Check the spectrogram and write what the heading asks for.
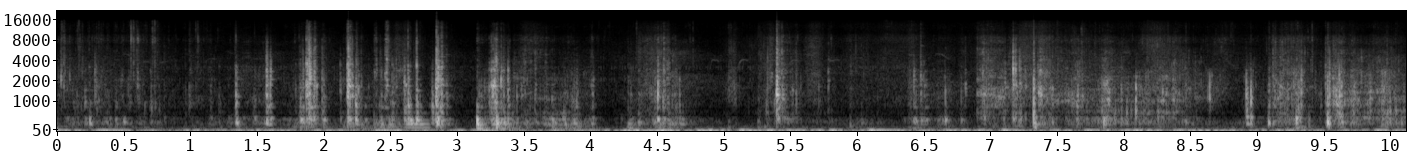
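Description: Tiger nuts and boilies, whole and crushed, poured from one bucket into another and stirred with a baiting spoon. It makes a busy, uneven rattle of many small clicks and scrapes.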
